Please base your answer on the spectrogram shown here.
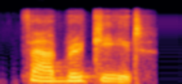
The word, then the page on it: fabricate: Indian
